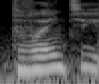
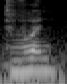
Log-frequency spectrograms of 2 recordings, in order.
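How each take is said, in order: First: The t after the n is clearly pronounced. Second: The t after the n is dropped, like twenny. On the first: "the word twenty" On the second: "pronounced more like twenty"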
